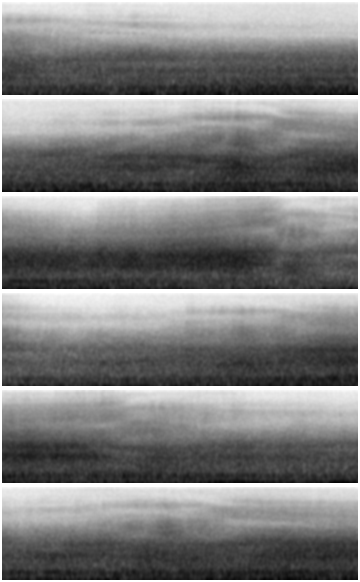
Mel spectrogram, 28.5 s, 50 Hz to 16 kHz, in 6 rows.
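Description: Lockheed ER-2's single General Electric F118 turbofan running at low taxi power as the jet rolls slowly along the runway: a steady jet rush over a low rumble, swelling and easing several times.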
